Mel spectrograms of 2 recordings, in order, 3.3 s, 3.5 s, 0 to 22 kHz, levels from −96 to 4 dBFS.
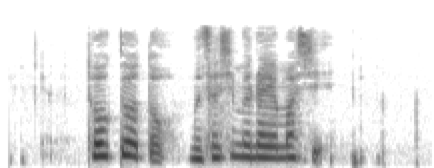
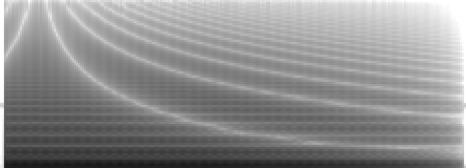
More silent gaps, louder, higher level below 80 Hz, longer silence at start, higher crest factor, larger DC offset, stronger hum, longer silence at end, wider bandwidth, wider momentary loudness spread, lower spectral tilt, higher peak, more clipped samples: neither; second, -28 LUFS vs -11 LUFS; second, -76 dBFS vs -14 dBFS; first, 0.65 s vs 0.05 s; first, 18 dB vs 10 dB; neither; neither; first, 0.55 s vs 0.1 s; first, 11.5 kHz vs 10 kHz; first, 21 LU vs 14 LU; second, -4 dB/octave vs -7.5 dB/octave; second, -10 dBFS vs 0 dBFS; neither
